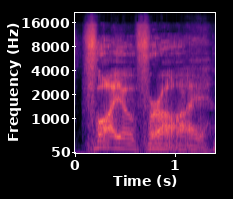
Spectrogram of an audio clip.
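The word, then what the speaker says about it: Feuer frei: Oh, it's Fire fry. yeah, it's pronounced fire.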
